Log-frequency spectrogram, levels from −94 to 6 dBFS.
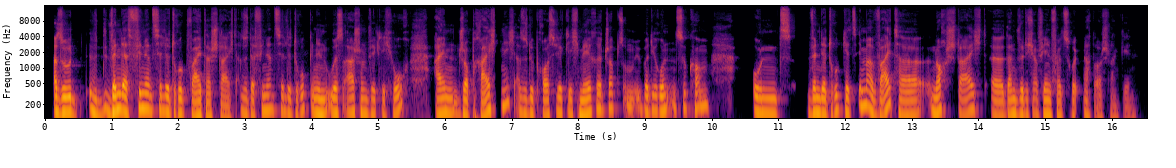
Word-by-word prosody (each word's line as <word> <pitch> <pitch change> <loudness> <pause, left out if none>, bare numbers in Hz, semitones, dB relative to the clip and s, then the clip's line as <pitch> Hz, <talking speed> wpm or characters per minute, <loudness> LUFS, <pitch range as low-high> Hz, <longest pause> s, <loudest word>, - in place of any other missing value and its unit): Also, 140 0 +7
w 130 - -2 0.6
wenn 145 +2 +10
der 155 -3 +7
finanzielle 155 0 +2
Druck 130 -1 -2
weiter 115 -1 +2
steigt, 95 -3 -5
also 135 -3 -3
der 120 -1 -2
finanzielle 150 -4 -3
Druck 155 +3 -6
in 135 - 0
den 125 -1 +5
USA 135 0 +1
ist 140 - -1
schon 130 -2 -1
wirklich 120 -3 -6
hoch. - - -1 0.3
Ein 130 +1 +2
Job 125 -3 0
reicht 155 +9 +1
nicht. 210 +2 -4
Also, 135 -2 -3
du 130 -2 -1
brauchst 120 0 -2
wirklich 130 -3 -3
mehrere 130 +5 +3
Jobs, 165 +2 -6
um 85 -1 -5
über 150 -2 -2
die 150 - -3
Runden 150 +5 0
zu 165 +1 -6
kommen. 175 +3 -3 0.6
Und 130 - +1 0.2
wenn 135 0 +3
der 130 - +5
Druck 150 +6 -4
jetzt 135 - -1
immer 185 - +1
weiter, 120 - 0
äh, 150 - -5
noch 145 +3 +2
steigt, 150 +5 -5
äh, 115 -1 +1
dann 120 +1 +1
würde 125 -1 +1
ich 130 +3 -7
auf 125 - -8
jeden 125 -2 +3
Fall 115 +1 -4
zurück 115 +2 -8
nach 120 -4 -5
Deutschland 95 -2 -11
gehen. 85 +2 -16
130 Hz, 205 wpm, -23 LUFS, 120-150 Hz, 0.6 s, wenn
